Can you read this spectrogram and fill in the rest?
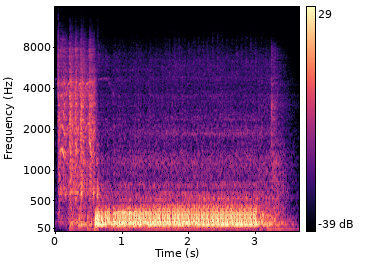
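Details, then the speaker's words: Yamaha R1 after installing a new starter motor: short crank, then the engine catches almost at once and settles into an even, steady run; a healthy, quick start. "Super fast startup, especially for this particular style of bike."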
